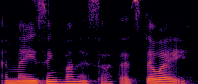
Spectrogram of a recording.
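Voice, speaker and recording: A woman's voice: on the low side, creaky. Encouraging Polish-accented woman coaching live. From Poland. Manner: animated and encouraging, with loose non-native grammar and frequent "you know"; soft, slow guidance during breathing. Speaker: life coach and energy healer. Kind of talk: live video talk with a guided exercise.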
